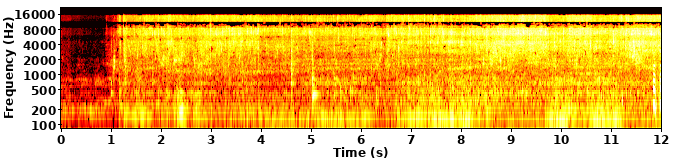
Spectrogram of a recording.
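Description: Tap water running into a stainless mesh strainer full of dried anchovies in a sink as they are rinsed, starting about a second in and then running steadily.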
